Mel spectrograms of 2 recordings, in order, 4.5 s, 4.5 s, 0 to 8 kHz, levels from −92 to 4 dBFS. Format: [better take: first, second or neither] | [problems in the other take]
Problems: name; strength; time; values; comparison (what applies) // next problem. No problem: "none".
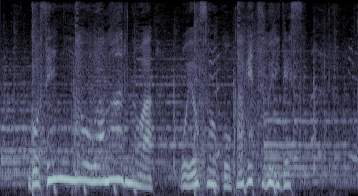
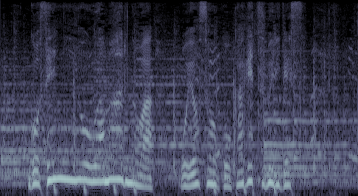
second | background sound (Fart); 15 dB below the speech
